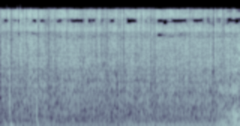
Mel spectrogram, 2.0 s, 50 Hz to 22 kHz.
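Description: Stick-welding arc running a downhill root pass on 12-inch steel pipe: a steady crackling hiss over a low hum, with a couple of sharp pops near the start. This is the even sound of the arc over a good root gap.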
